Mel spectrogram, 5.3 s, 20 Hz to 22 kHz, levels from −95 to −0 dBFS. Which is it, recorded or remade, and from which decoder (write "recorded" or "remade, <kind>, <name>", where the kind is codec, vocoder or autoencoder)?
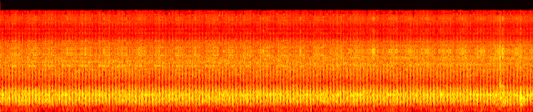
recorded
